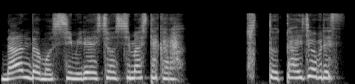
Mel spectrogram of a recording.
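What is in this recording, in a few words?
black action, Japanese; GF Alarm; Carcano1891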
